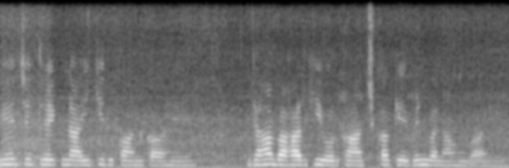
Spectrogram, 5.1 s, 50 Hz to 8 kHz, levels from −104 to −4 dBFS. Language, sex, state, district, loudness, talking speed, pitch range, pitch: Hindi, female, Bihar, East Champaran, -18 LUFS, 225 wpm, 205-230 Hz, 220 Hz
